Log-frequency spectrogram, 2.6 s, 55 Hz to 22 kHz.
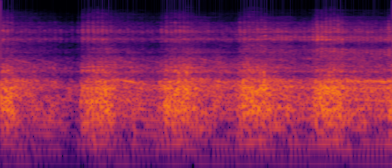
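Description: A 2025 Suzuki Access 125 scooter's engine is throttled in short repeated bursts, four loud rising revs, each falling back between blips, heard up close.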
